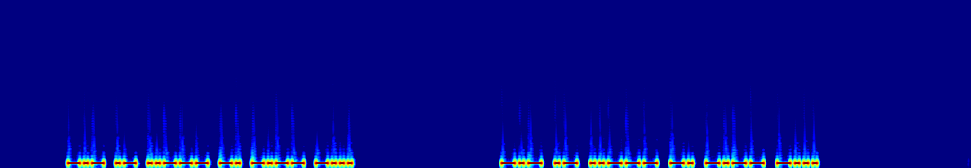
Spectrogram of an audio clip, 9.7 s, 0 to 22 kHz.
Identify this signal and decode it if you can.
Morse code, heard as a keyed tone, about 29 wpm, 700 Hz. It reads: KA2NYB KA2NYB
